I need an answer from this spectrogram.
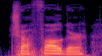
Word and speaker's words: Trafalgar: major battle which is about a truffle agar Trafalgar as how it's pronounced this naval defeat was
